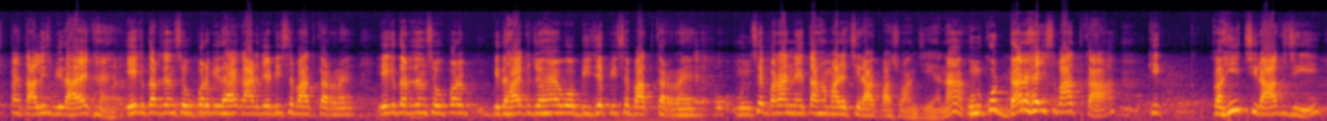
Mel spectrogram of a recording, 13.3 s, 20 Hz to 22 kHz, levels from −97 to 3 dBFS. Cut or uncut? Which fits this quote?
cut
